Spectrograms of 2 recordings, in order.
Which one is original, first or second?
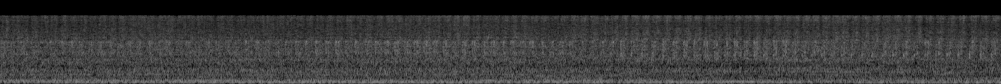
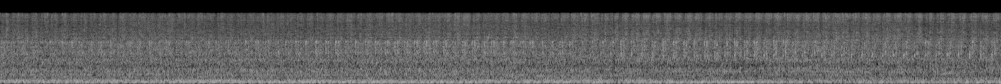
second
